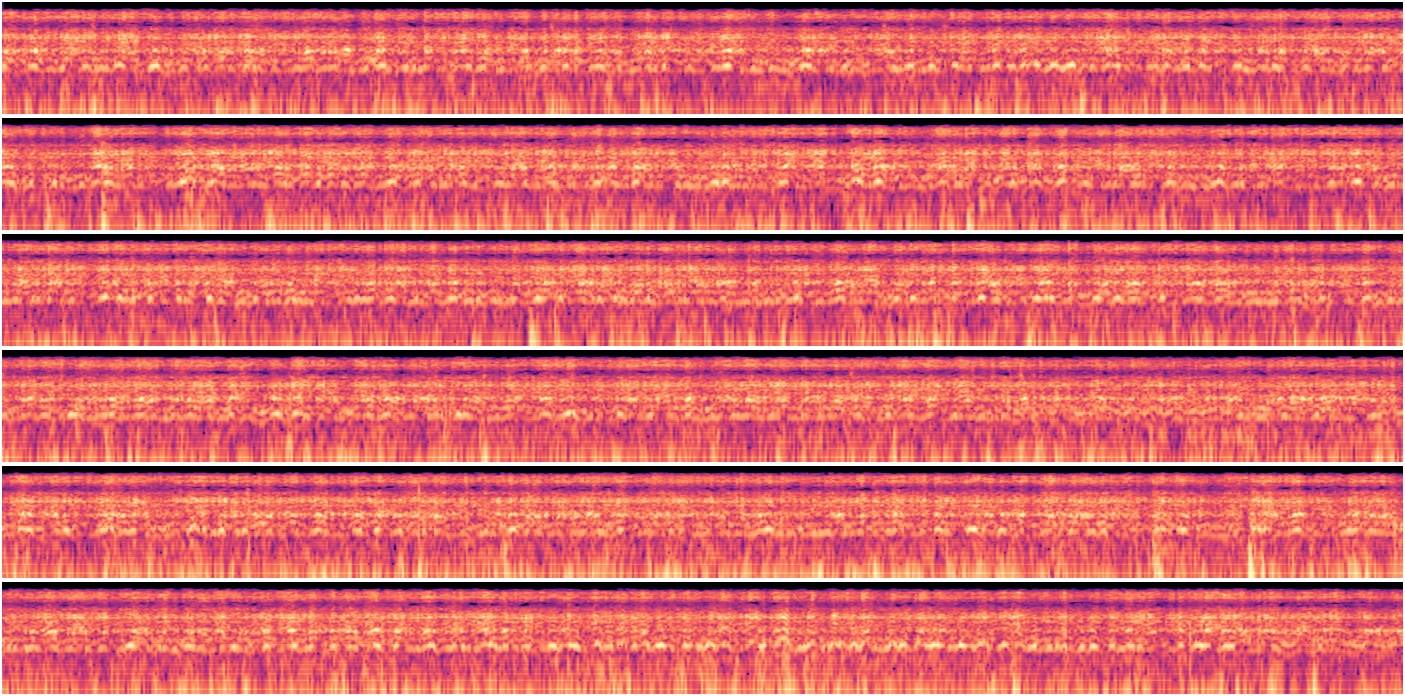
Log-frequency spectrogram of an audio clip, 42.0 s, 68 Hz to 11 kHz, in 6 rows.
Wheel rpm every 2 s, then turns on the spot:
70, 70, 70, 70, 70, 70, 70, 70, 70, 70, 70, 70, 70, 70, 70, 70, 70, 70, 70, 70, 70.
none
